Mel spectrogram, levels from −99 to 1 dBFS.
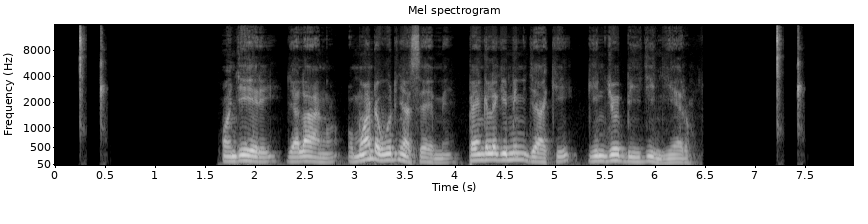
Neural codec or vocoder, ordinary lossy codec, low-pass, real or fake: none; Opus, 24 kbps; 14.4 kHz; real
